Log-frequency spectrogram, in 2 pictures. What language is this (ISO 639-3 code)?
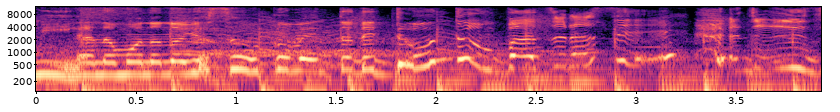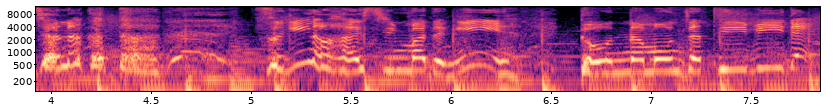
jpn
